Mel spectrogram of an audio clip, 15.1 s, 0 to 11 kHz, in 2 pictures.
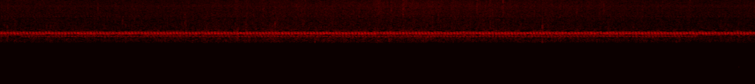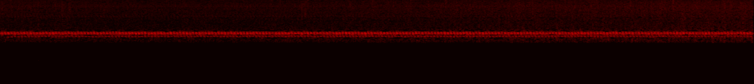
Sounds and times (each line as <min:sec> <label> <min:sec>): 0:00.0 night crickets 0:15.0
